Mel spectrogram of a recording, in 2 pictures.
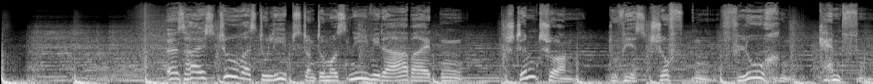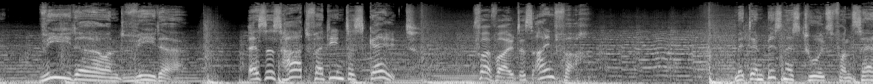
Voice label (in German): TV Spot; Sam App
